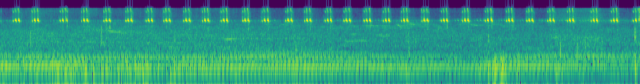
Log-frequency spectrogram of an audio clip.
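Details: Cricket in grass giving a continuous run of sharp, high-pitched chirps, each a short trilled pulse, repeated roughly two and a half times per second, with faint low background noise.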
